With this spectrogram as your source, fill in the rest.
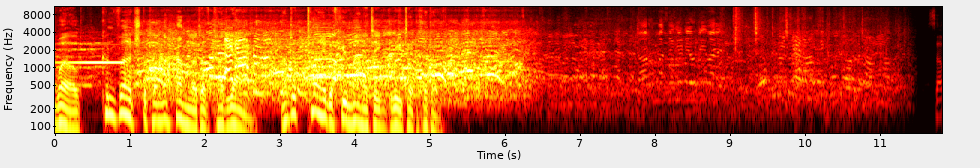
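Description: A large crowd chants and calls out loudly outdoors.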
